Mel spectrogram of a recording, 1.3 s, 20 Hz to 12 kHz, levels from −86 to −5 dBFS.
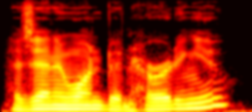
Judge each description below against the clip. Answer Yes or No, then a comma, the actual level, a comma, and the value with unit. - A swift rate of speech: Yes, fast, 235 wpm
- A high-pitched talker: No, low, 130 Hz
